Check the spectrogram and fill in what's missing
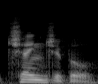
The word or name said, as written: changeable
